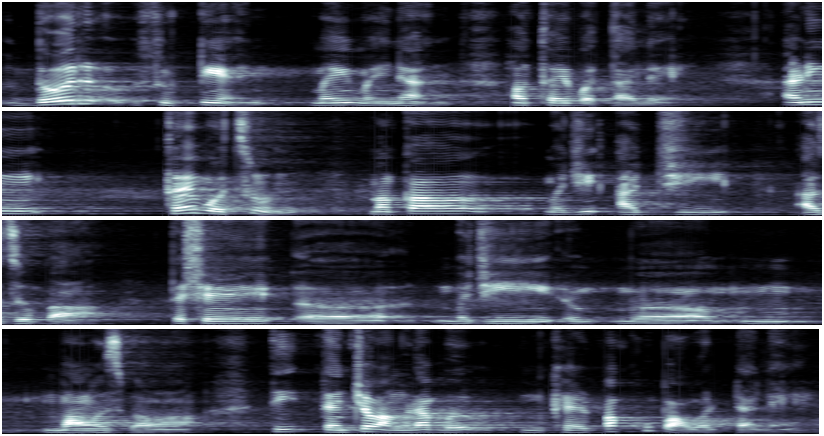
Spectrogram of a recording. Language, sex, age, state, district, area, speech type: Goan Konkani, female, 60+, Goa, Bardez, urban, spontaneous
